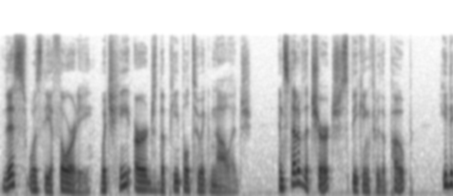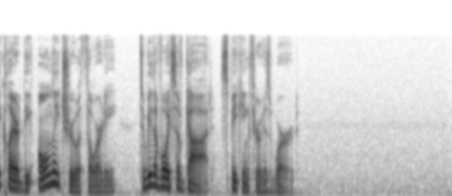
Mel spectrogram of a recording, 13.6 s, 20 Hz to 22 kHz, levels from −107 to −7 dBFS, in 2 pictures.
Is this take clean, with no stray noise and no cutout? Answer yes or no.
yes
